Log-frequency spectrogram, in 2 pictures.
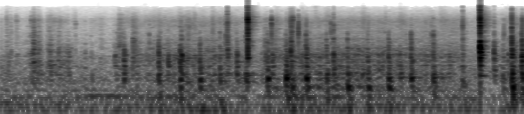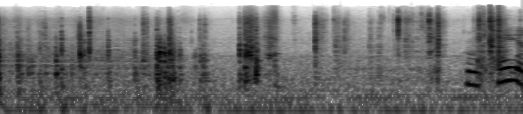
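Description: A manual die-cutting machine cranks paper and a pillow box die through its rollers, giving rapid clattering clicks and ratcheting taps in uneven bursts, with a voice talking at times.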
